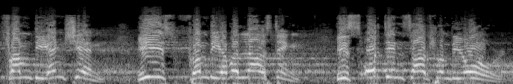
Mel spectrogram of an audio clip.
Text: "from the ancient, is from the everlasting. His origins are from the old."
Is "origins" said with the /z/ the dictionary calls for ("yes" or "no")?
no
